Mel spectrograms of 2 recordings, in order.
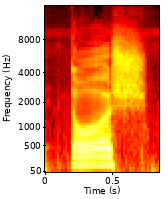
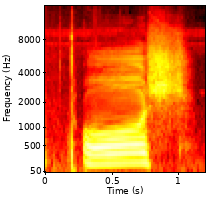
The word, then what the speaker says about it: t'oox: No se dice tos. Se dice tos tos.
